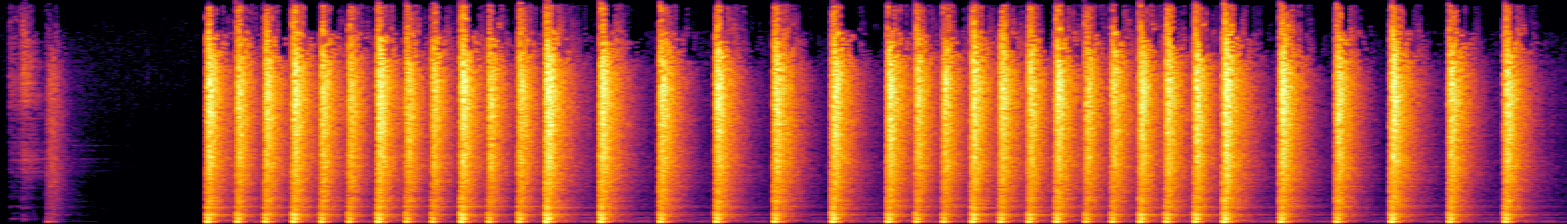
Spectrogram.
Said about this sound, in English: So I am going to play a triplet on my snare drum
